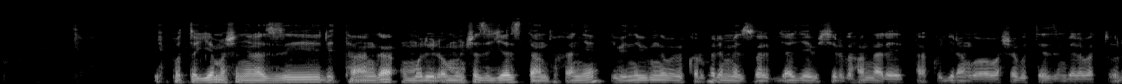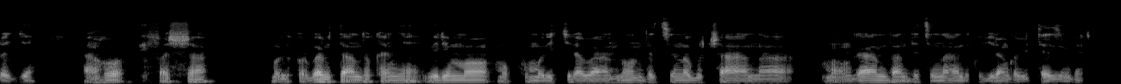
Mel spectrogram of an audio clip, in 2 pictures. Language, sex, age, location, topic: Kinyarwanda, male, 25-35, Kigali, government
